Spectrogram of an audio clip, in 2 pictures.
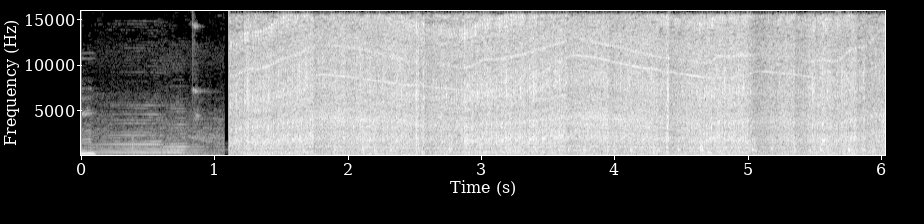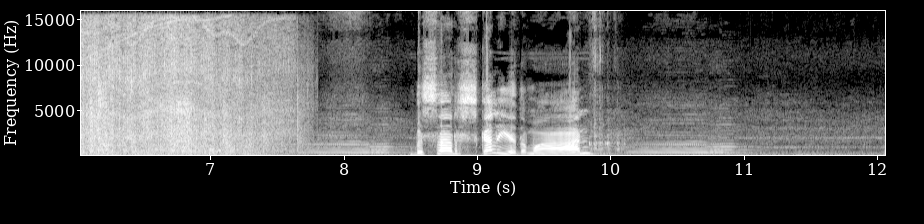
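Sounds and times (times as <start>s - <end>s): vehicle engine running: 1.1s - 8.1s.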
